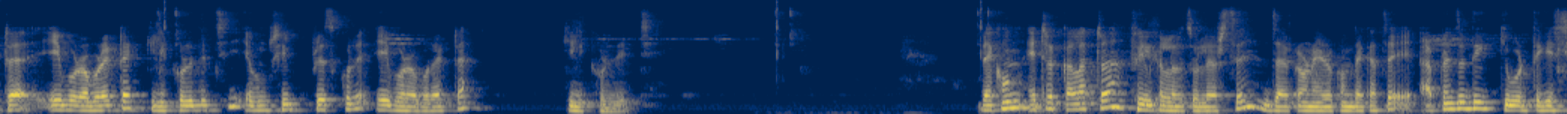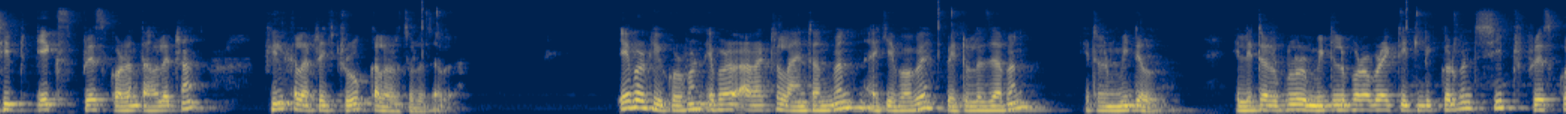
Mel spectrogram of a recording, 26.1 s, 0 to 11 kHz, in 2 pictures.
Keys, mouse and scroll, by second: 1.3 shift+click, 6.4 shift+click, 13.3 x.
